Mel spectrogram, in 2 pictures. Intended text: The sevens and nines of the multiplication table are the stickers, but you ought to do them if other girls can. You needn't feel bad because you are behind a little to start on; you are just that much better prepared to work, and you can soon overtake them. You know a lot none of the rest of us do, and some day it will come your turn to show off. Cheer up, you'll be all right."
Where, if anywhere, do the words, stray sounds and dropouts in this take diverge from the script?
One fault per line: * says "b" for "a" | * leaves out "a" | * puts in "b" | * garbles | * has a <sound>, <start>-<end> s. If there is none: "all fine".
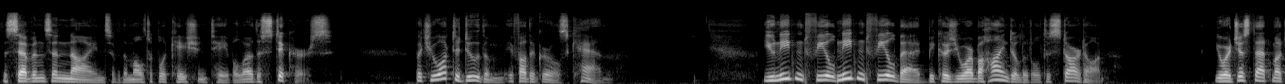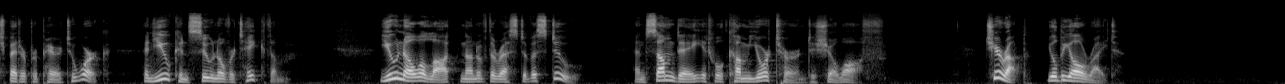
* puts in "needn't feel"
